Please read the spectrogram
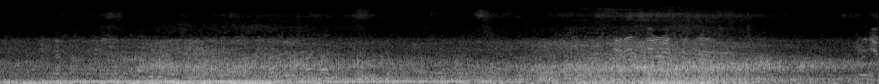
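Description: Road traffic: a vehicle engine running with a steady low hum for about the first five seconds as cars drive by on a cobbled roadway, with voices of passers-by over it.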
